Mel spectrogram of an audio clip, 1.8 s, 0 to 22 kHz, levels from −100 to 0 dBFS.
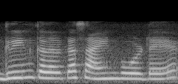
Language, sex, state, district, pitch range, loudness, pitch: Hindi, female, Bihar, Gopalganj, 260-295 Hz, -22 LUFS, 275 Hz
